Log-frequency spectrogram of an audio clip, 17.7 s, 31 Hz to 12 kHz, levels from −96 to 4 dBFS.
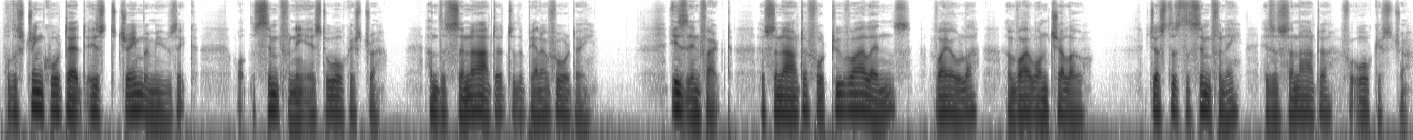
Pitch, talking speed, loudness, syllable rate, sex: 90 Hz, 130 wpm, -21 LUFS, 4.8 syllables/s, male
